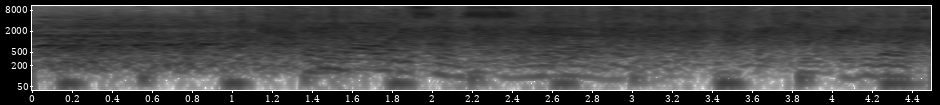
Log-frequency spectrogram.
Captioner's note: laughter; applause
